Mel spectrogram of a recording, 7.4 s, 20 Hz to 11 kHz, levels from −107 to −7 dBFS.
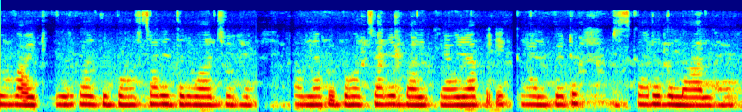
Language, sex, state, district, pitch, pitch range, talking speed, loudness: Hindi, female, Himachal Pradesh, Shimla, 245 Hz, 235-250 Hz, 200 wpm, -15 LUFS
